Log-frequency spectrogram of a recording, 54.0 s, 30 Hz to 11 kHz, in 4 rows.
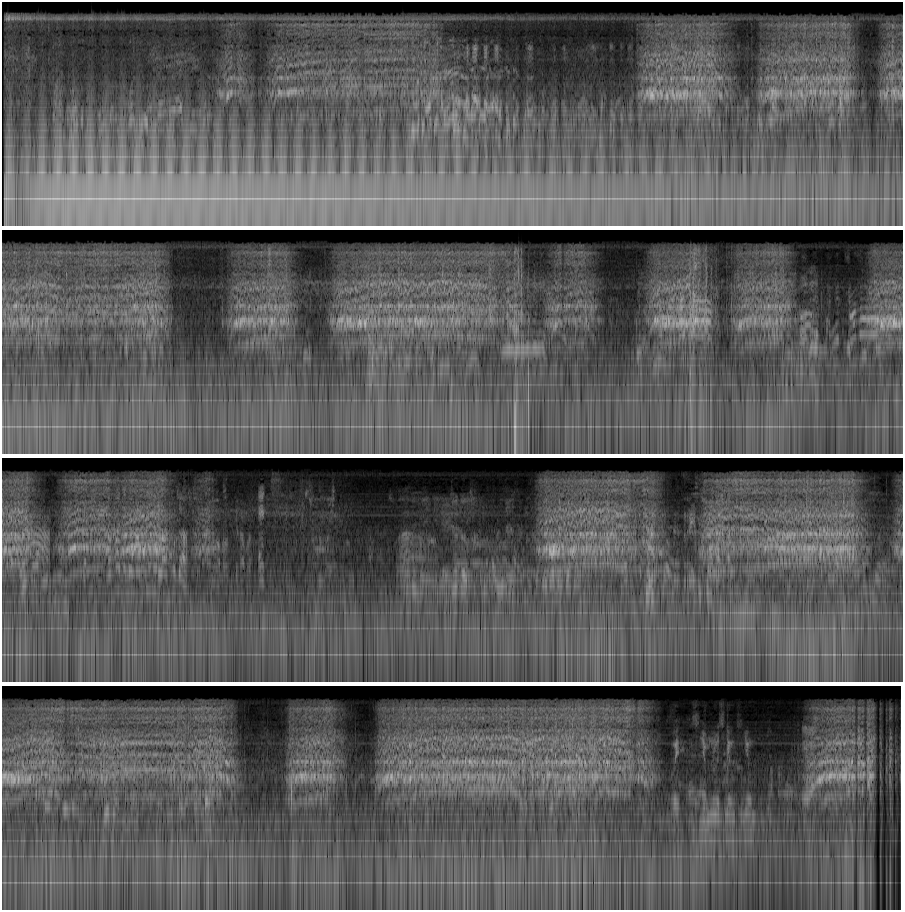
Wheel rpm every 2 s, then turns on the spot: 0, 10, 120, 70, 10, 90, 110, 160, 70, 100, 130, 60, 70, 80, 110, 20, 0, 40, 100, 140, 100, 160, 70, 110, 160, 50, 70.
10-12 30-32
